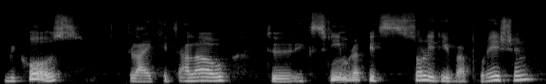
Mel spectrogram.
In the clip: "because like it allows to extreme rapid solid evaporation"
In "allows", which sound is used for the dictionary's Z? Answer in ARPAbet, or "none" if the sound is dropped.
none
